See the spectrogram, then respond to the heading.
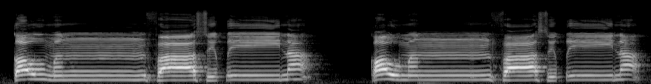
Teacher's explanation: دو زبر کی تنوین کے بعد فا حروف اخفا میں سے آ رہا ہے، غنہ کر کے پڑھیں گے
